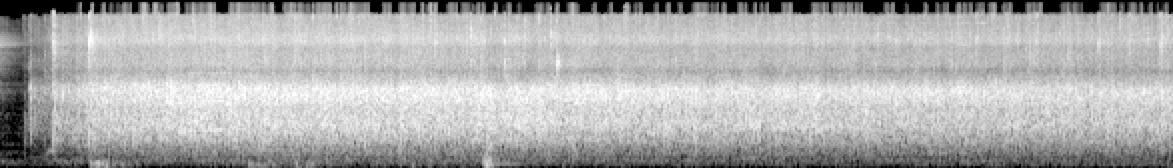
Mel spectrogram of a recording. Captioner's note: applause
